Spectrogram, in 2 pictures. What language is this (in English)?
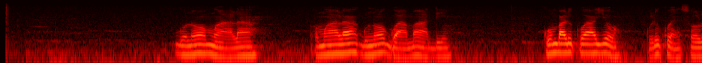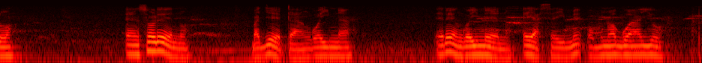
Soga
